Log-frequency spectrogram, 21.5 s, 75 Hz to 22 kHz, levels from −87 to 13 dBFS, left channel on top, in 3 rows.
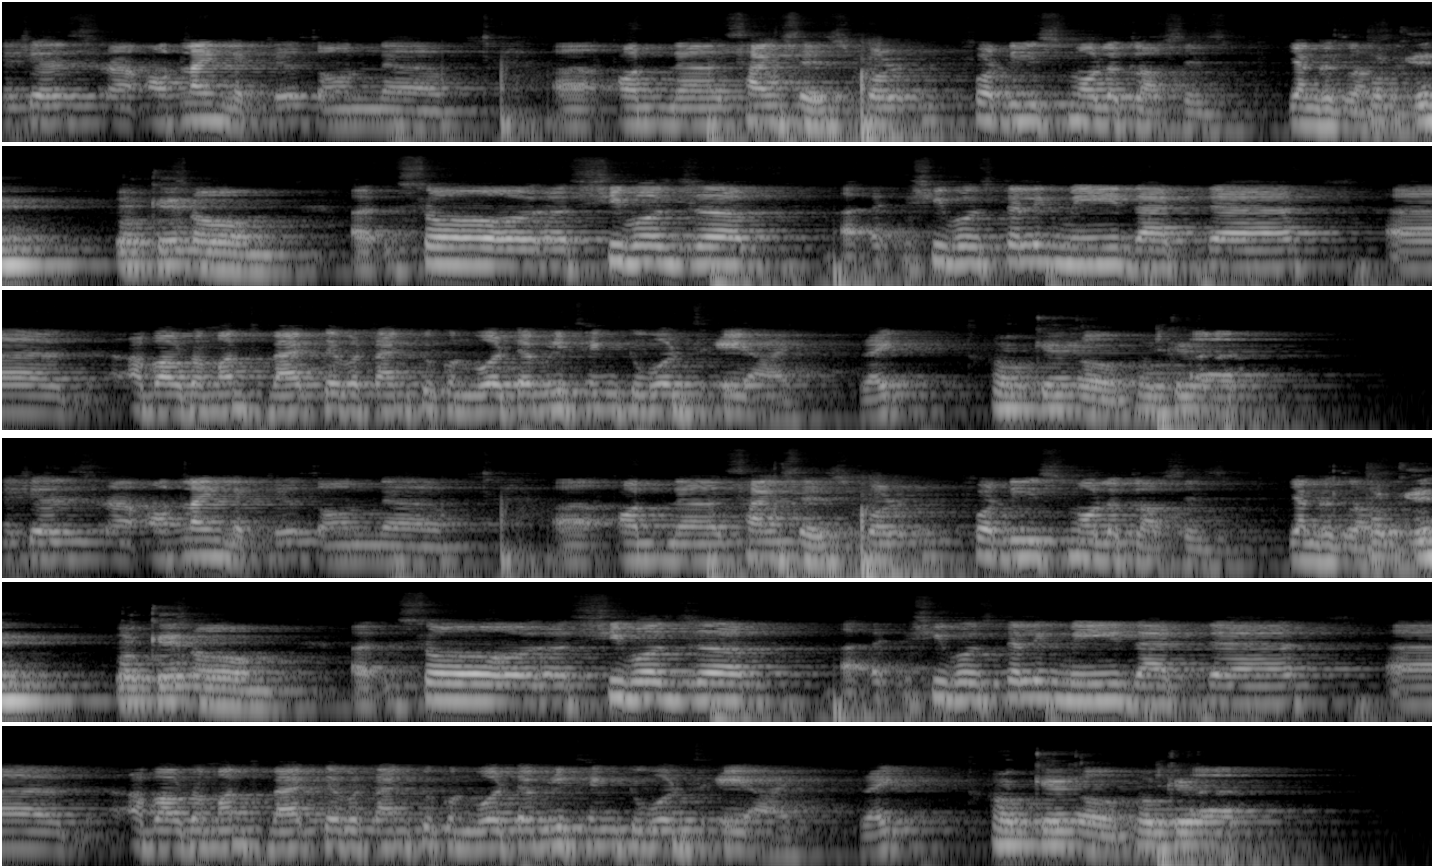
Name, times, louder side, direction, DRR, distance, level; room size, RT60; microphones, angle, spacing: voice 1, 0.0-2.2 2.5-6.1 6.4-7.0 7.7-8.5 8.9-11.0 11.3-13.6 14.1-18.3 18.6-18.8 19.7-19.9 20.2-20.5, left 1 dB, 15° left, 3 dB, 0.6 m, -29 dB
voice 2, 6.8-7.4 7.7-8.2 19.2-20.4, right 2 dB, 55° right, 3 dB, 0.9 m, -27 dB
12.5 x 4.7 x 4.9 m, 1.0 s
head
